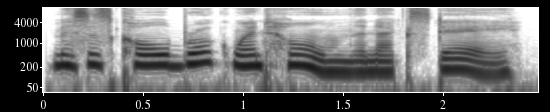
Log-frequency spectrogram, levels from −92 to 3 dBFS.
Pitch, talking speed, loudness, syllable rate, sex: 195 Hz, 170 wpm, -15 LUFS, 3.9 syllables/s, female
